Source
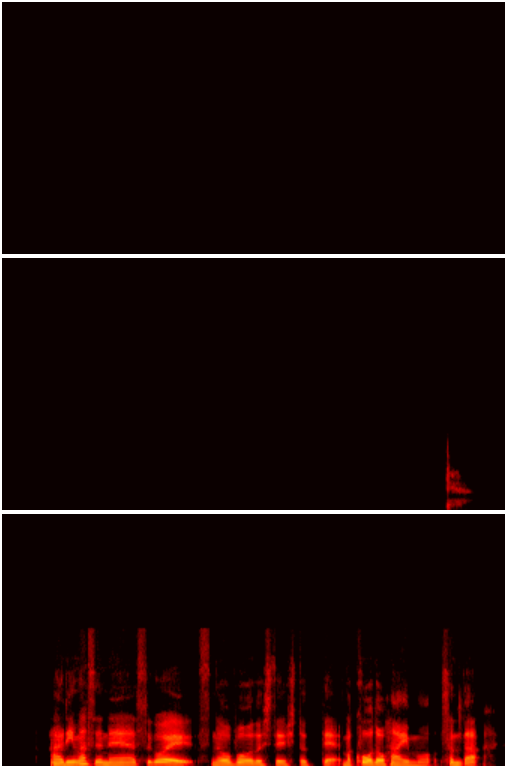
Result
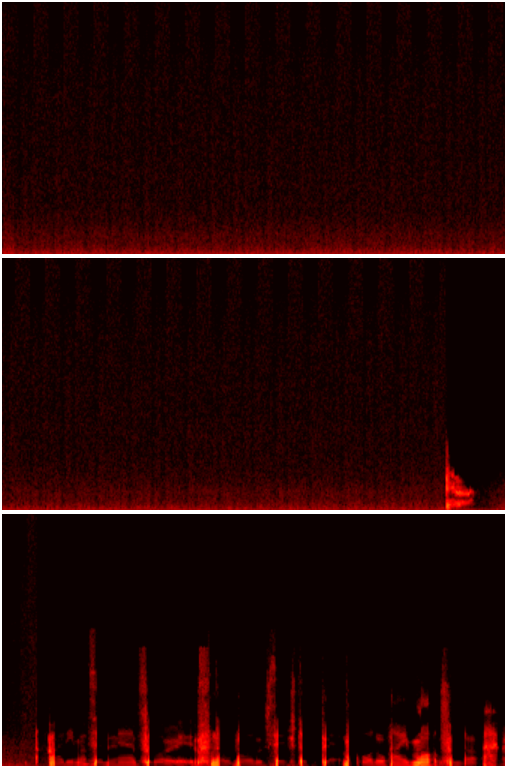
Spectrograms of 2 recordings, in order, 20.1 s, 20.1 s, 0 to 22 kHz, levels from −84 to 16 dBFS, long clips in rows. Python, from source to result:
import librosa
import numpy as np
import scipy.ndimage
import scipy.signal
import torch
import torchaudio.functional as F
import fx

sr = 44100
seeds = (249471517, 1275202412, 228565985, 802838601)

y = fx.pitch_trill(x, sr, semitones=-2.5, every_ms=202)
y = fx.gate_flip(y, sr, shuts_db=-21.0, range_db=-41)
y = fx.band_squash(y, sr, depth_pct=100)
y = y * librosa.db_to_amplitude(7.0)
